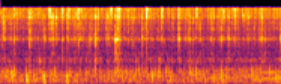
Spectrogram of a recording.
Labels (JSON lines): {"label": "biophony, cascading saw", "recorder": "HydroMoth"}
